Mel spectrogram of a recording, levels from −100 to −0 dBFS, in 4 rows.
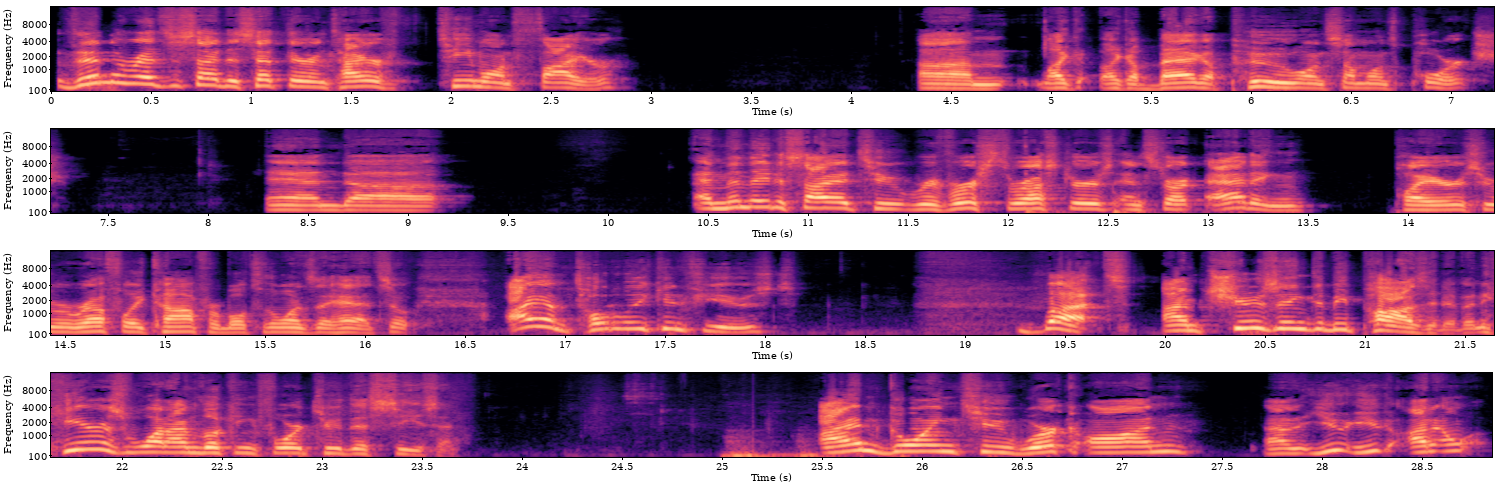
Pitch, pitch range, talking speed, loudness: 185 Hz, 150-220 Hz, 150 wpm, -17 LUFS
